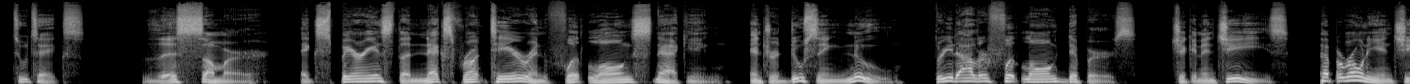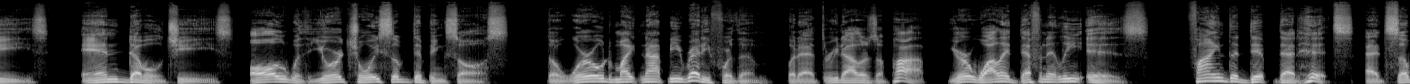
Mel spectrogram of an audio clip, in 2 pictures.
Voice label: Movie Trailer; Subway

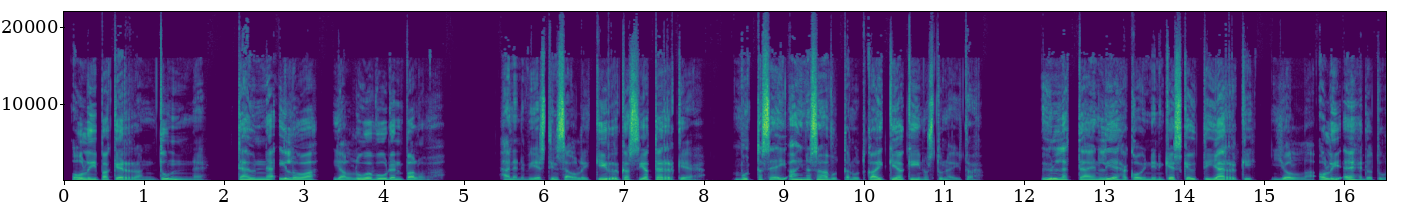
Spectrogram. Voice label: Audiobook Storyteller Narration

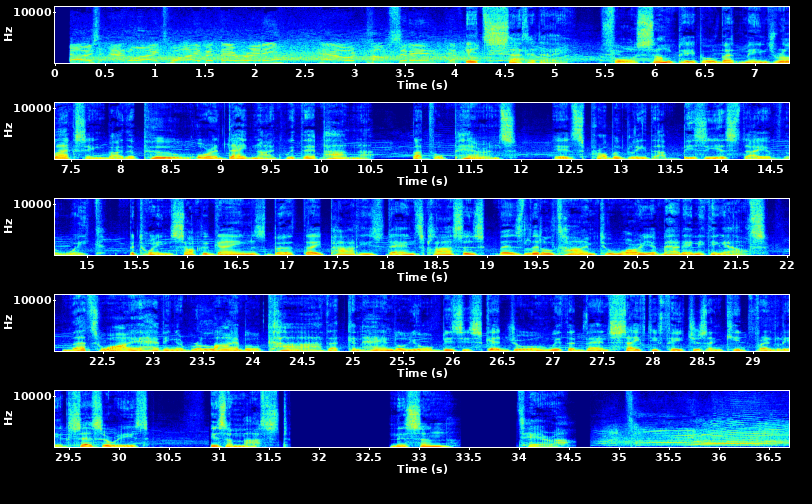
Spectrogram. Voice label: Commercial; Chinese (Mandarin)

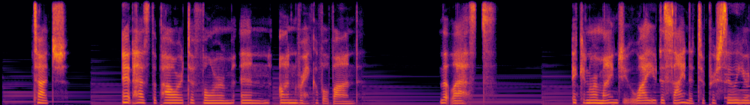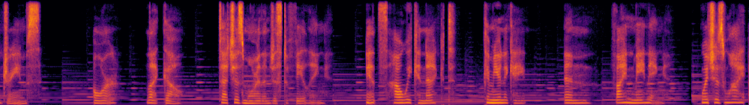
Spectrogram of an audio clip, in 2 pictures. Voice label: TV BEAUTY BRAND

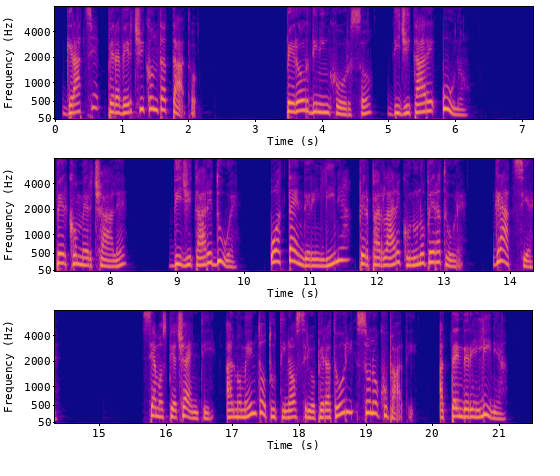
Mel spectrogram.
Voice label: Telephone recording system

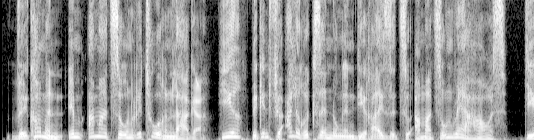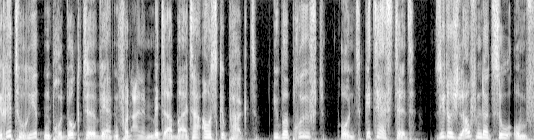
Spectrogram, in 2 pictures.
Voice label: Spot Online; Amazon Warehouse

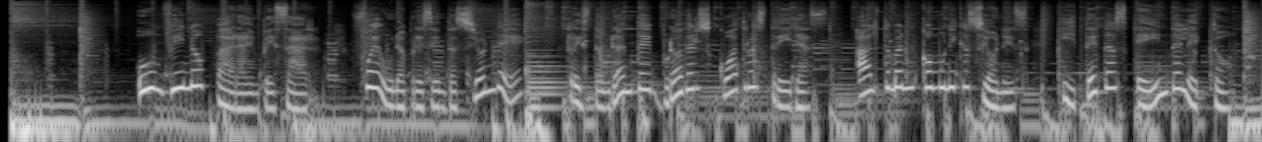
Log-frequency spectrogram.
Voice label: Podcastings; English (North American)

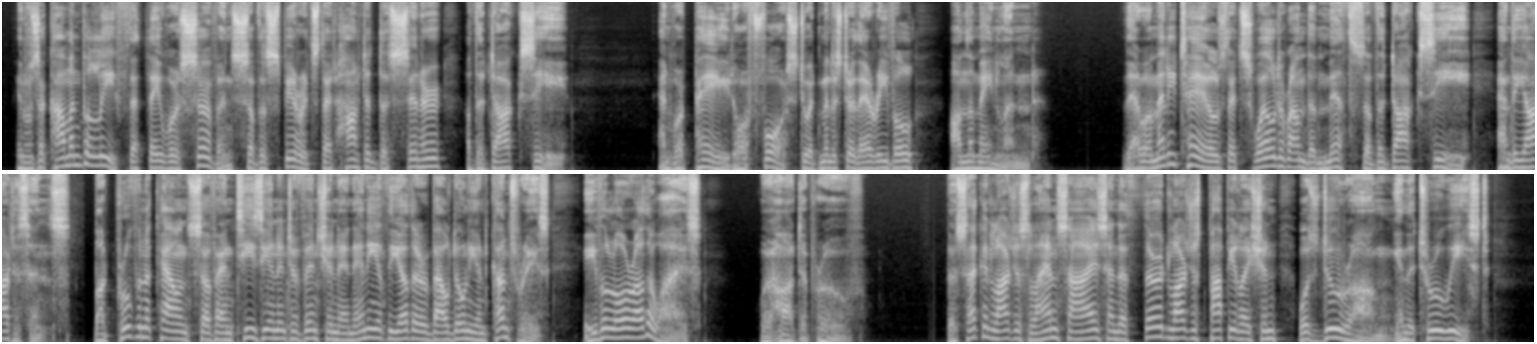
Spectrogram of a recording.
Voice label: Audiobook

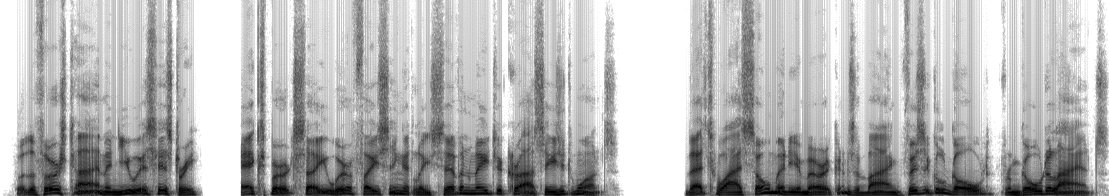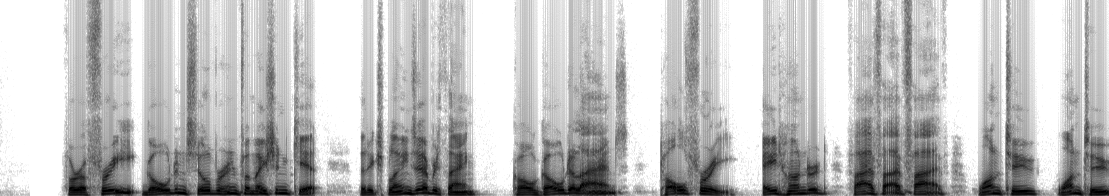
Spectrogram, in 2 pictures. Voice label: Accent character Gold fossicker US sells gold

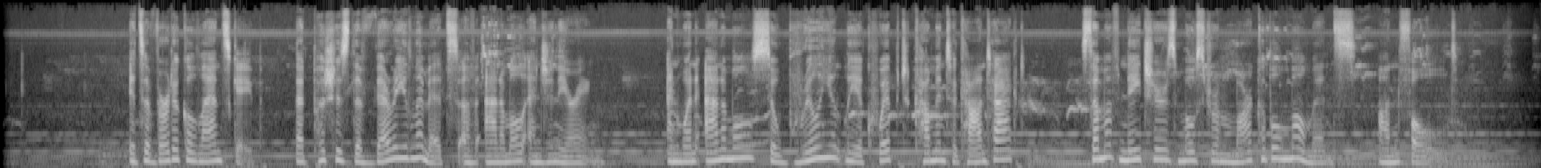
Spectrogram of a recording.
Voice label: Documentary

